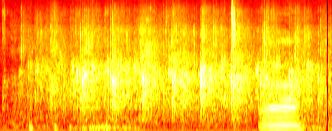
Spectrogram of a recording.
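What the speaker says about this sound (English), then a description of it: "I'm going to ask you to clap again for Mr." Quiet applause from an audience at the launch ceremony of a financial consumer advisory centre, soft and steady clapping with a voice rising briefly near the end.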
